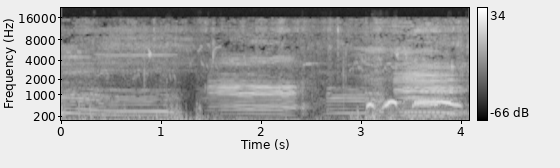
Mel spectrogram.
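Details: Tame cattle being herded while grazing in a wide, green oil palm plantation in the countryside. Several long, drawn-out, harmonic moos follow one another; the last ones turn wavering and higher-pitched, with faint rustling in the background.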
